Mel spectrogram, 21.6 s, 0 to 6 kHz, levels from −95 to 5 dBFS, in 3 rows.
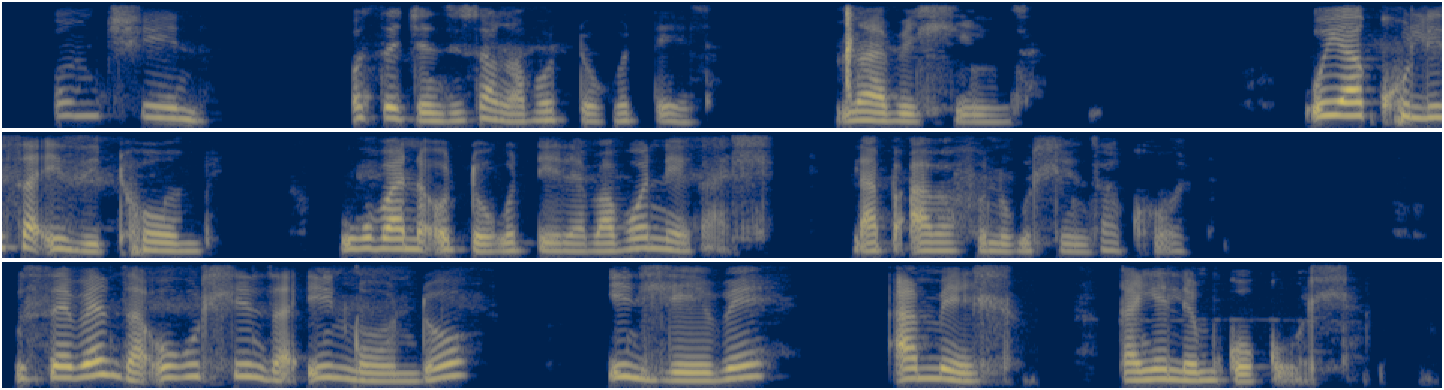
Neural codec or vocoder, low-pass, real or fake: none; 5.4 kHz; real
